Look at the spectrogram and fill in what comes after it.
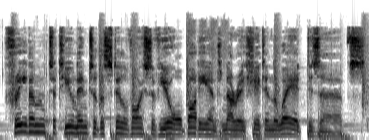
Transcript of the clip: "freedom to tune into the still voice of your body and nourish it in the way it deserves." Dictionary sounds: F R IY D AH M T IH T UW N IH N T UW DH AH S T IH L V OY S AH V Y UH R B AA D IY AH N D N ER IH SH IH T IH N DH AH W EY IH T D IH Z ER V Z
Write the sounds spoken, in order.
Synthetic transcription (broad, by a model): F R IY D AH M T IH T UW N IH N T UW DH AH S T IH L V OY S AH V Y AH R B AA D IY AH N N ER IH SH IH T IH N DH AH W EY IH T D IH Z ER V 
